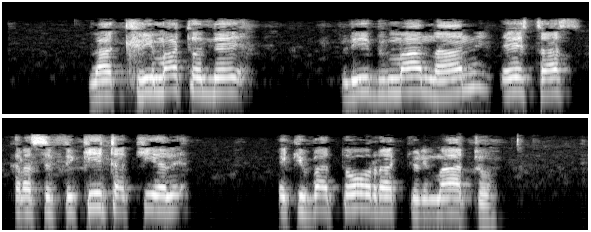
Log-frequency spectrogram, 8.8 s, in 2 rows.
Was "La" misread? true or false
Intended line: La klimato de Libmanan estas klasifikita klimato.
false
